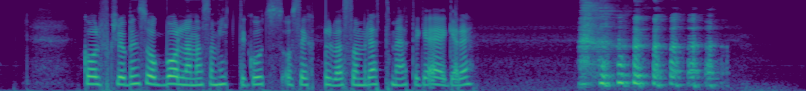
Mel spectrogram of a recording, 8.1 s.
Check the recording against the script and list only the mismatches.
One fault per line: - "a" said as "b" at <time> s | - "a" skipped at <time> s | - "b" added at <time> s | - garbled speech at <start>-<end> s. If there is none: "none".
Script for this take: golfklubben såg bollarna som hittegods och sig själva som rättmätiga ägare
none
